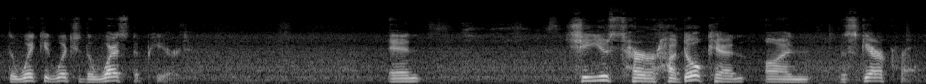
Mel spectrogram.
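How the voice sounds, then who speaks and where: A man narrating a comic story casually and haltingly, pausing mid-sentence. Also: medium pitch, fairly bright tone, slight background noise, poor audio.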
